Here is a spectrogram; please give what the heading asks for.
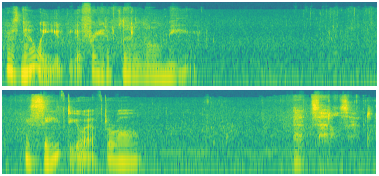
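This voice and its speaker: A woman playing a possessive, playful yet menacing mermaid in an intimate roleplay audio drama, speaking in a soft, breathy, halting and teasing way. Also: deep voice, a little hiss or hum. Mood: sweetly possessive. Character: possessive yandere mermaid, playful, sweetly menacing young female. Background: ocean ambience sound effects.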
